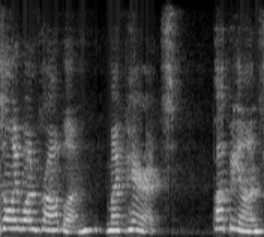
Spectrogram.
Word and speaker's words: papillon: i hope we get a papillion like our neighbor's dog you say it like this papillon in french it means butterfly i think fancy nancy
